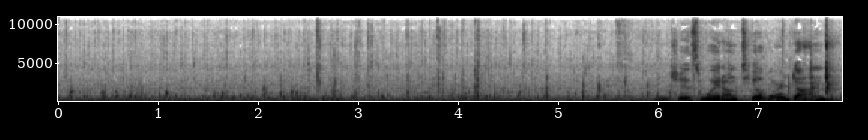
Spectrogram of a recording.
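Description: A wooden spoon stirs and scrapes through a thick stew.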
